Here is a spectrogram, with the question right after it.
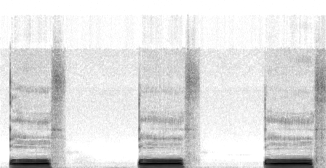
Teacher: قاف زبان کی جڑ اور تالو کا نرم حصہ، یہاں سے قاف ادا ہوگا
